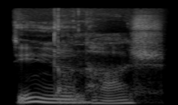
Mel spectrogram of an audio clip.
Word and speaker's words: Den Haag: There's a place called, it's spelled D-E-N. H-A-A-G. Dunhaj.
